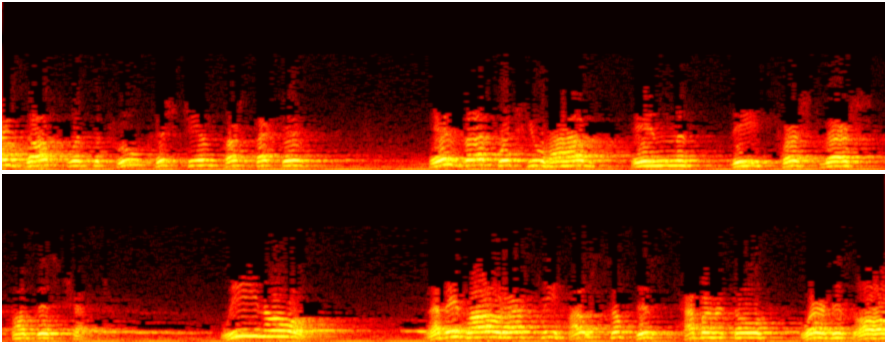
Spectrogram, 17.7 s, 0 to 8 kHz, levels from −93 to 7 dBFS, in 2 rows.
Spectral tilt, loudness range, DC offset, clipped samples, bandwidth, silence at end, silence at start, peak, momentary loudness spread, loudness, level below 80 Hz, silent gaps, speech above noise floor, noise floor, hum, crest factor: -13.5 dB/octave; 4 LU; 0.3%; under 0.1%; 3.2 kHz; 0 s; 0 s; 0 dBFS; 16 LU; -14 LUFS; -38 dBFS; none; 25 dB; -39 dBFS; none; 14 dB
